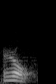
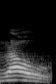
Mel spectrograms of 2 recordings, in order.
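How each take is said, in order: First: The vowel rhymes with 'road', like 'oh'. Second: The vowel rhymes with 'cow', like 'ow'. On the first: A line of things or people. "It rhymes with റോഡ്" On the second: A quarrel or argument. "റോ അല്ല, റൗ എന്ന് പറയണം"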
